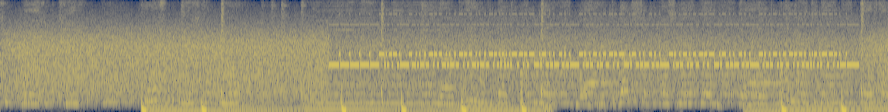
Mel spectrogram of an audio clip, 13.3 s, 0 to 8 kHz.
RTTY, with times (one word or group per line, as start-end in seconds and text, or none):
6.1-6.4 CQ
6.6-6.9 CQ
7.0-7.3 CQ
7.5-7.8 DE
7.9-9.1 OZ0HAW
9.3-10.5 OZ0HAW
10.6-11.8 OZ0HAW
12.0-12.4 PSE
12.6-12.7 K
